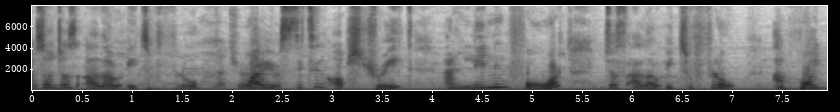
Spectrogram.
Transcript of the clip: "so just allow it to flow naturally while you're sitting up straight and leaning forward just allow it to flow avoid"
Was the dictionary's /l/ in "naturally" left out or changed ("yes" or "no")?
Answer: yes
